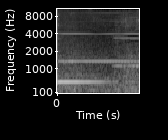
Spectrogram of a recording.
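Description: A parliament session bell rung after a break, heard as a steady electric ring of sustained, bright tones that starts loud and eases slightly over its short length.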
